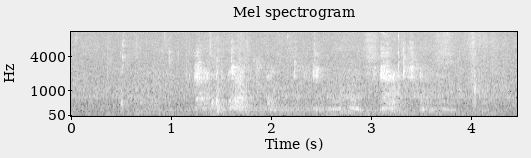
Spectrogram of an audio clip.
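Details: Four-week-old Pyrenean Shepherd puppy Cilène, among her brothers, makes low, soft grunting whines in two short bursts about two seconds apart, over faint indoor background noise.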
